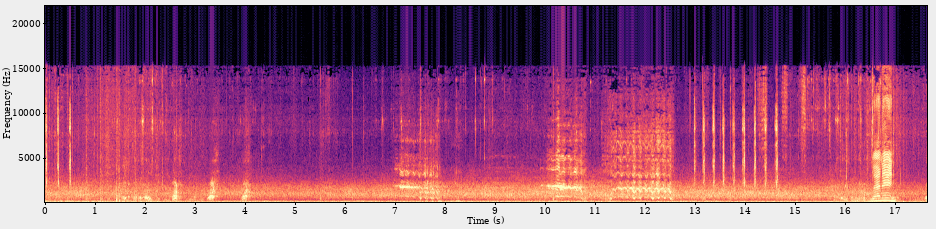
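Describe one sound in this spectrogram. A horse's hooves thud on soft dirt as it trots and canters.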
